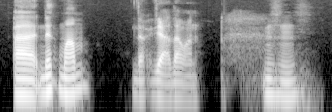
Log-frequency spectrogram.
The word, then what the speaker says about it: nước mắm: Oh, nokcham? Is that how you pronounce it? Nước nước mắm.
